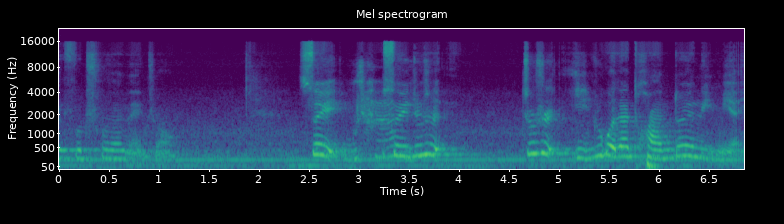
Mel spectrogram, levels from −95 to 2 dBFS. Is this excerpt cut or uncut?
uncut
